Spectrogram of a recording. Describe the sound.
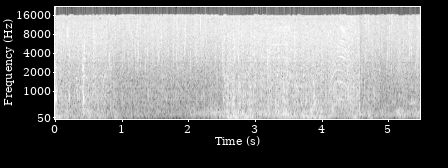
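Steady rain falls and patters in a film scene, a dense, even hiss that swells noticeably louder partway through and stays heavy to the end, with no voices.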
